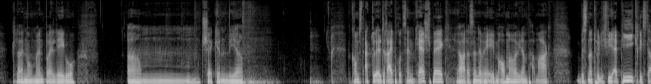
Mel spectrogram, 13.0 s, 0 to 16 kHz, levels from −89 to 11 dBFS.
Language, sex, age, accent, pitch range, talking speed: German, male, 30-49, German, 95-120 Hz, 125 wpm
